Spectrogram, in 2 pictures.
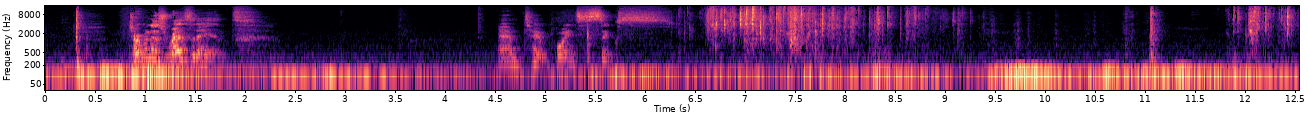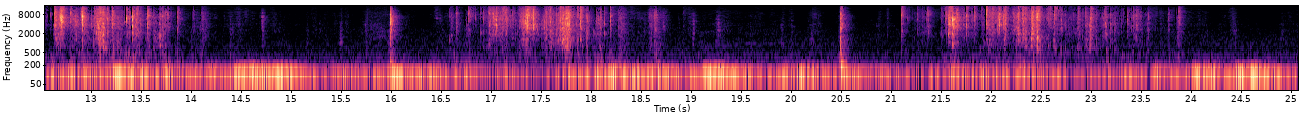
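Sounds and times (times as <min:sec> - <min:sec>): foil wrappers crinkling and tearing: 0:06.3 - 0:09.3, 0:11.8 - 0:14.2, 0:16.6 - 0:18.7, 0:21.1 - 0:24.0.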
